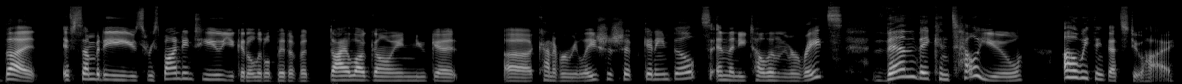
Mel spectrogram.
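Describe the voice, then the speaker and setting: A woman voice actress, a guest in a casual interview, giving thoughtful advice and often trailing off softly at the ends of her points. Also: medium pitch, animated, moderate pace, clean tone, dry recording, clean studio sound.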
